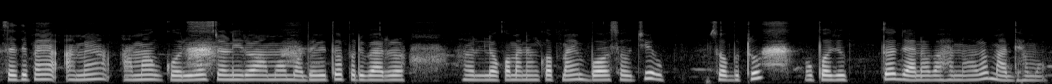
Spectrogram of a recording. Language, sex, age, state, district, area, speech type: Odia, female, 18-30, Odisha, Subarnapur, rural, spontaneous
